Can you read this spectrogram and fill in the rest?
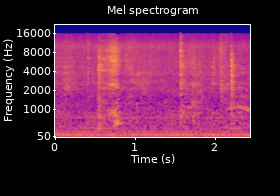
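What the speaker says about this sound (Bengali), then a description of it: "আগে পেঁয়াজটাকে ভালো করে নাড়িয়ে নেবো।" Onions stirred and fried in a pan, a spatula scraping through them in a few distinct strokes over a soft, steady sizzle, close and fairly quiet.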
